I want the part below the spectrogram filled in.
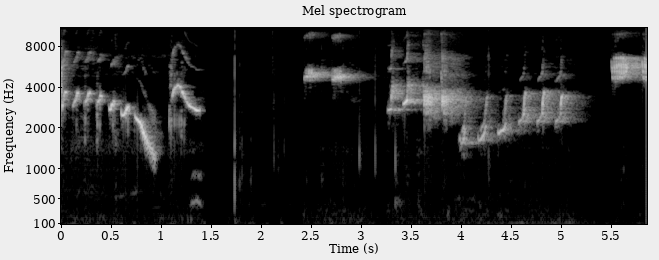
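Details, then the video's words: Actively singing Asian pied starling, recorded as a lure to spur less vocal starlings: a rapid descending series of chirps, a thin high whistle, then rolling trilled phrases ending in a high buzzy note. "Pancingan Jalak Suren Gacor"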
